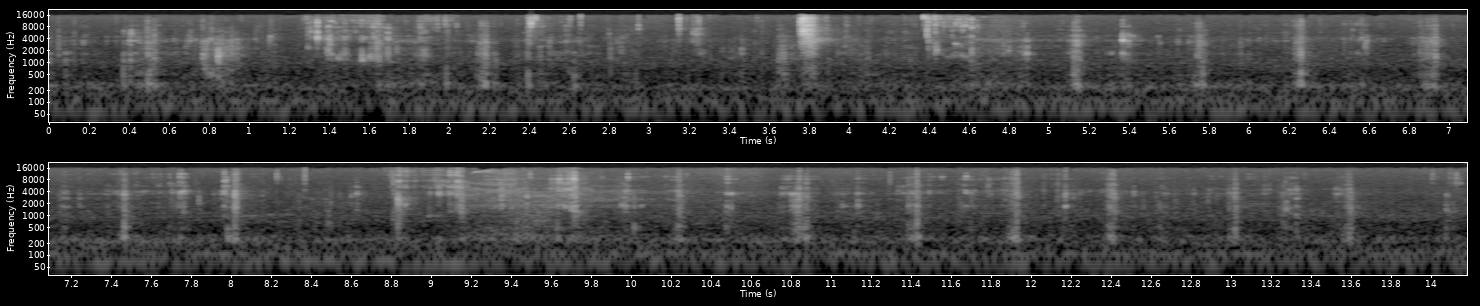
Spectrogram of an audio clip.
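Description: Close-up chewing of butter garlic shrimp: faint, irregular wet smacks and small crunching clicks, with one sharper click about four seconds in.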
